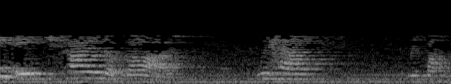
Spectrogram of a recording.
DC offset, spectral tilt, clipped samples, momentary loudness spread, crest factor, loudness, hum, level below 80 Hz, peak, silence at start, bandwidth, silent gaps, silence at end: under 0.1%; -9.5 dB/octave; under 0.1%; 16 LU; 16 dB; -31 LUFS; none; -52 dBFS; -16 dBFS; 0 s; 4.1 kHz; none; 0 s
